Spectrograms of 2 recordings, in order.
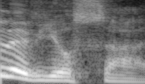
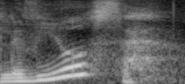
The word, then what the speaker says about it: Leviosa: No es Leviosa, es Leviosa.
